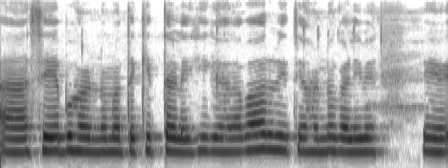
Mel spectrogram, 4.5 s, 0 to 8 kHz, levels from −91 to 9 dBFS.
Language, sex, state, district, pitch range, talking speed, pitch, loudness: Kannada, female, Karnataka, Dakshina Kannada, 200-210 Hz, 135 wpm, 205 Hz, -15 LUFS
